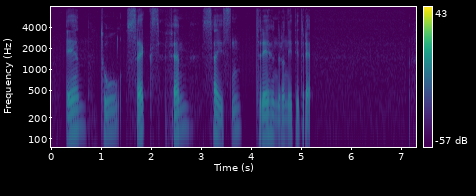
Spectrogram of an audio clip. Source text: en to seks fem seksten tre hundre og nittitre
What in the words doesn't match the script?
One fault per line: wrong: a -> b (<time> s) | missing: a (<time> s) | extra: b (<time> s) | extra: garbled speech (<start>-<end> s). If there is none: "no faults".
no faults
